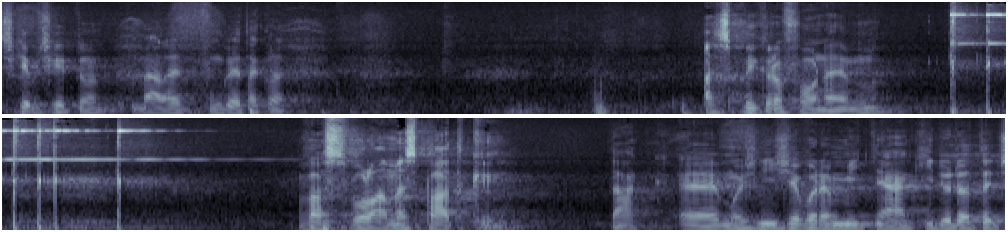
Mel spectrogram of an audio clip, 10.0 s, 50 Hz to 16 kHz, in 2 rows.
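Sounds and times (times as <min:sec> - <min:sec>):
speech: 0:00.0 - 0:01.8, 0:03.0 - 0:04.6, 0:06.5 - 0:10.0
bicycle bell ringing: 0:04.8 - 0:06.5.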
